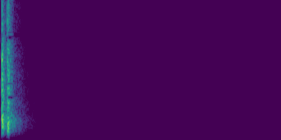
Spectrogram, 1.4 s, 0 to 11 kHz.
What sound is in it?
Some simple claps I recorded with an SM7B. Raw and fairly unedited. (Some gain compression used to boost the low-mid frequencies.)Great for layering on top of each other! -EG
percussion, clap, simple-claps, hand, simple-clap, hand-claps, sample, claps, simple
